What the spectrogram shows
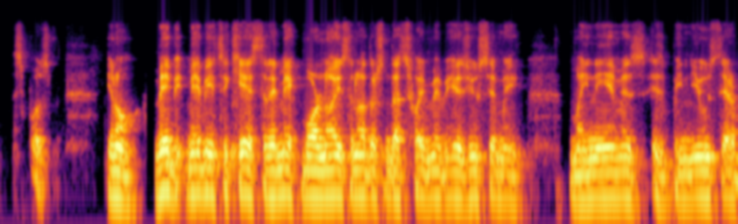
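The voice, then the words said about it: Thick West of Ireland accent. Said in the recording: “my own voice and thick West of Ireland accent”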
